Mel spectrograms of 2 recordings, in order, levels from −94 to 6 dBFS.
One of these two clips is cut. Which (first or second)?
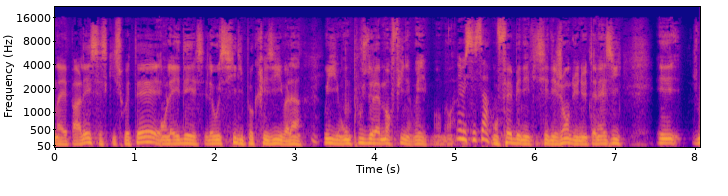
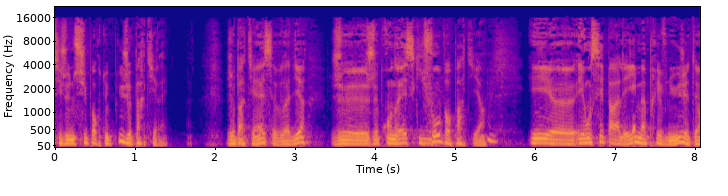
first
